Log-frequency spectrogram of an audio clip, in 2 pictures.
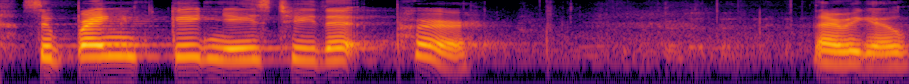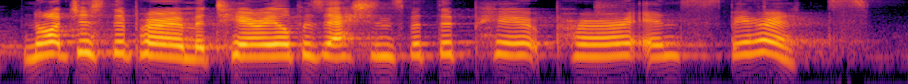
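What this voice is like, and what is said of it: Northern Irish accent. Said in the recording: “I'm from Northern Ireland. I'm going to say words that probably don't make sense to you in my accent.”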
